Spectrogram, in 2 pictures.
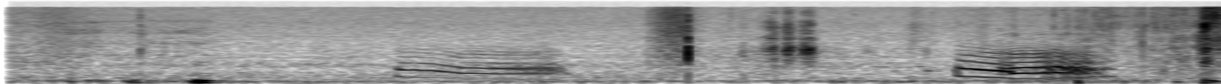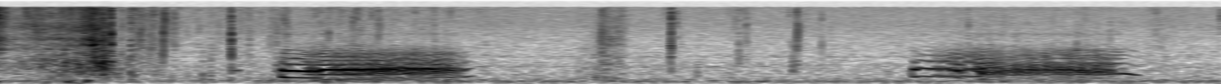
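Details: Sleeping pet cat snoring indoors: soft breathy rasps with faint squeaky, whistling tones at each breath, roughly every three seconds, over a low steady hum.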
